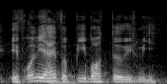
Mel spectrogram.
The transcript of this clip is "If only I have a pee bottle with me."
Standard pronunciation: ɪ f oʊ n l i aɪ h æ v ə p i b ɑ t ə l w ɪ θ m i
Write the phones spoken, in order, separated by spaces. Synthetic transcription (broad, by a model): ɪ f oʊ n l i aɪ h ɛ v ə p i b ɑ t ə w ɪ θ m i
